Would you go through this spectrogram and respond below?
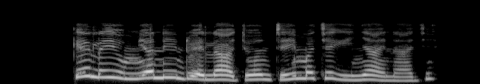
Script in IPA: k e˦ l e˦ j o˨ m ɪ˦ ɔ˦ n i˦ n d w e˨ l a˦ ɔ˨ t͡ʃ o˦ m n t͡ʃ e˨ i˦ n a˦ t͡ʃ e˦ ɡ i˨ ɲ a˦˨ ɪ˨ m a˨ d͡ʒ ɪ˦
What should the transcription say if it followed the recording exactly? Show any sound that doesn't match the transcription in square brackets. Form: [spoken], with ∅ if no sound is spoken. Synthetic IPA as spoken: k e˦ l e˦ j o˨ m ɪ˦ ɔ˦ n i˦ n d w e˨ l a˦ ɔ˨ t͡ʃ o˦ [∅] n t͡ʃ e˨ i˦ [m] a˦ t͡ʃ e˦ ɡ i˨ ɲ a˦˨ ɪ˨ [n] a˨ d͡ʒ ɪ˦

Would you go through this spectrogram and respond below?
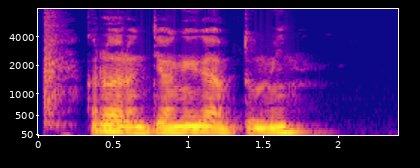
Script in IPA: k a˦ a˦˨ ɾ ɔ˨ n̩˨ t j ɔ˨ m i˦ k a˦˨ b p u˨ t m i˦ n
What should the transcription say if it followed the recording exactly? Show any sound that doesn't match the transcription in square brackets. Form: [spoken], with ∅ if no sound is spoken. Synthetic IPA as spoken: k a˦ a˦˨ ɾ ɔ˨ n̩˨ t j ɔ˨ [ŋ] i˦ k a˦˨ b [t] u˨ [∅] m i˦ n

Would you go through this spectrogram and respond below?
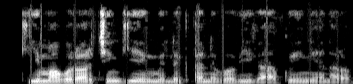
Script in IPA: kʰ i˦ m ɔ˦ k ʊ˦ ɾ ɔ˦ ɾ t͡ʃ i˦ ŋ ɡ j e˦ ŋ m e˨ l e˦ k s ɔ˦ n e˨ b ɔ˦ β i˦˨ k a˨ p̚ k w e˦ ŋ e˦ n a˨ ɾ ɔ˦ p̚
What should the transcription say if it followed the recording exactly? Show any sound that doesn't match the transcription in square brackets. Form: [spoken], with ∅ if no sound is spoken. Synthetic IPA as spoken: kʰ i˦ m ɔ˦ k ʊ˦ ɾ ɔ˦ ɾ t͡ʃ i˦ ŋ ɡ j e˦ ŋ m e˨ l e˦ k [t] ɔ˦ n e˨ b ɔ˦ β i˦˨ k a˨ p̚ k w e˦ ŋ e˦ n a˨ ɾ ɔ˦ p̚

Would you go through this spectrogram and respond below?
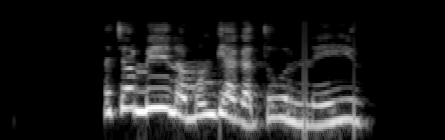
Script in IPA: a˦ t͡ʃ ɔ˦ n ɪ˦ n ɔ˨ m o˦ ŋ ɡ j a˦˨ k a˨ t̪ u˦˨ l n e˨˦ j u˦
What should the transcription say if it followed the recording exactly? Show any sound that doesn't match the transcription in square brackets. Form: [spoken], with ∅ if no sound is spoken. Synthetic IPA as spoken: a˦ t͡ʃ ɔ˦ [m] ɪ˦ n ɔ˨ m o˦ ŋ ɡ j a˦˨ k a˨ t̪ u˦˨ l n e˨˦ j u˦

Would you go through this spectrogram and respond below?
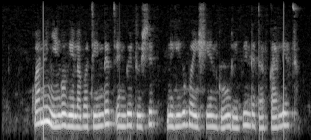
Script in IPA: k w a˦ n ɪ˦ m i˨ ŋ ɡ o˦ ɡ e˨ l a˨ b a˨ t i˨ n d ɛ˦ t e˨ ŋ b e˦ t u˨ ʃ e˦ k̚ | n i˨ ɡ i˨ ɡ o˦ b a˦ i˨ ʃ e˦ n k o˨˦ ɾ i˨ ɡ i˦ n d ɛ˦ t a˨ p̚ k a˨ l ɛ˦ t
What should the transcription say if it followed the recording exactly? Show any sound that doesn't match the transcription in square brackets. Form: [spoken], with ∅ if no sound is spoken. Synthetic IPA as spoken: k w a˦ n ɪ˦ [ɲ] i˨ ŋ ɡ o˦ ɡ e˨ l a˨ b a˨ t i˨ n d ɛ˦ t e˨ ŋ b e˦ t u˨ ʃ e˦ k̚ | n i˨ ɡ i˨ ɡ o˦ b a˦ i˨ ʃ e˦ n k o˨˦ ɾ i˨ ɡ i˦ n d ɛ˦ t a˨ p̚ k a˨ l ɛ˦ t

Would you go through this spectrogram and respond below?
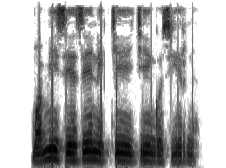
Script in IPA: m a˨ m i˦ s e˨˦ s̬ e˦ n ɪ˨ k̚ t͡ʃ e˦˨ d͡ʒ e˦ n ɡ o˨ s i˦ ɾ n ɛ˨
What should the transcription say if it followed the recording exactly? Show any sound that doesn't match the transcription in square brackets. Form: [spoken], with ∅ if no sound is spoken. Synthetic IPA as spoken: m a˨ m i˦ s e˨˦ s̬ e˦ n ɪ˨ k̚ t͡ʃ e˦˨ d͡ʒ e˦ [ŋ] ɡ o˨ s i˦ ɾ n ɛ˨

